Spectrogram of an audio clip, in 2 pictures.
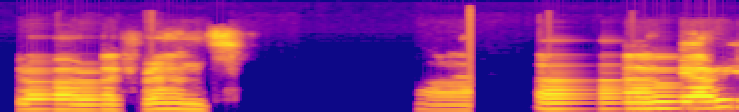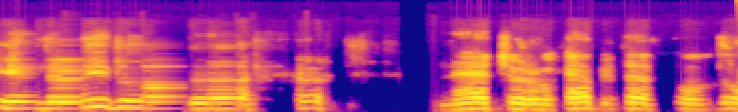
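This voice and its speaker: Hesitant, slow-talking man, soft and dull-sounding. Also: fairly high pitch, smooth, dry recording. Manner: hesitant, halting with many fillers. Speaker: community co-founder, life coach. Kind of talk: casual video message. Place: outdoors in woods, running.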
